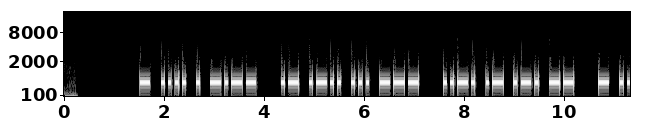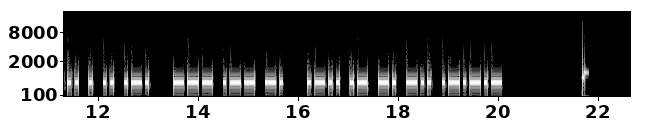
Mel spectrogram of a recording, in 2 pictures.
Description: Morse code, heard as a keyed tone, about 17 wpm, 700 Hz. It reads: THEY ALSO FARM THEIR OWN LAND.
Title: Sentences from Top 1000 Words - Review Part 2 - 17wpm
